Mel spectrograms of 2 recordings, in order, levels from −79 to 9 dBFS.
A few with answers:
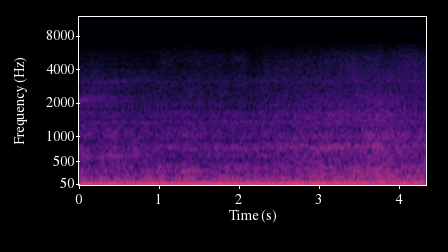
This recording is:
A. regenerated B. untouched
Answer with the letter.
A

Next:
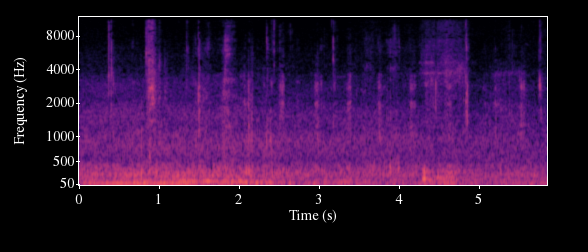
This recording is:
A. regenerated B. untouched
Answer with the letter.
B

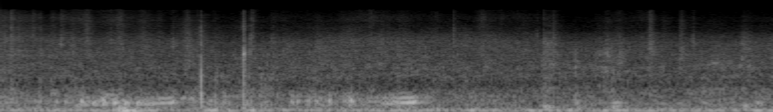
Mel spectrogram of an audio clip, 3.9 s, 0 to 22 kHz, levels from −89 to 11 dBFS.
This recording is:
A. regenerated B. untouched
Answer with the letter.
A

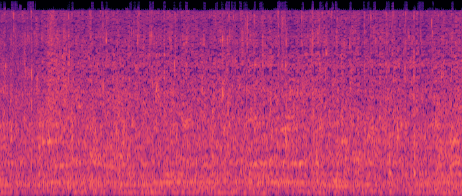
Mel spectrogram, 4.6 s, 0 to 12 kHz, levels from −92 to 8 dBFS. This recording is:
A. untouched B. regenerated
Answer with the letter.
A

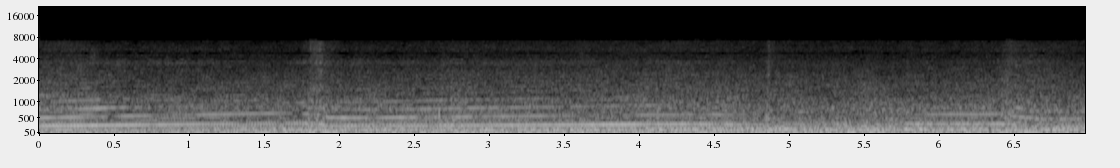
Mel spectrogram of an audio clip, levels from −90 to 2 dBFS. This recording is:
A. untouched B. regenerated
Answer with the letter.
B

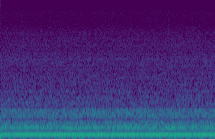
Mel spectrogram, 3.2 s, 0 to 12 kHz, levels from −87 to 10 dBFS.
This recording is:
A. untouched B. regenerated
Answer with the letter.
B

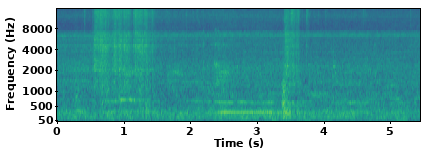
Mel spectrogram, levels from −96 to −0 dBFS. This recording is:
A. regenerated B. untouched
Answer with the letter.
B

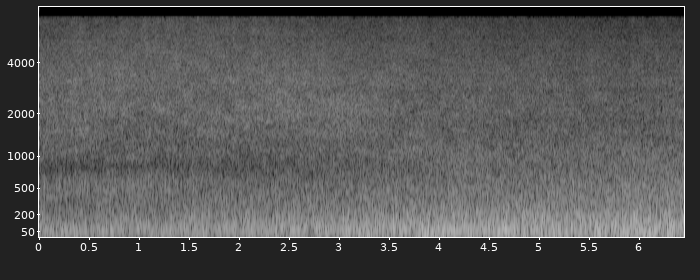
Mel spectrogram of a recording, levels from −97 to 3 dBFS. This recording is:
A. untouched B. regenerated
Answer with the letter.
B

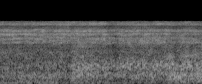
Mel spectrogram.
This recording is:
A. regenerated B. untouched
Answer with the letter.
A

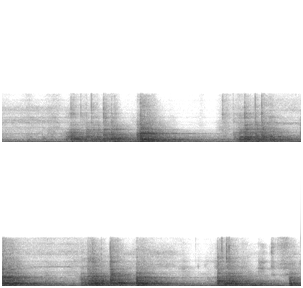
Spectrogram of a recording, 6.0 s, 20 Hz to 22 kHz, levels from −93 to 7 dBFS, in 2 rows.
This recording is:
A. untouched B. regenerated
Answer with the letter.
B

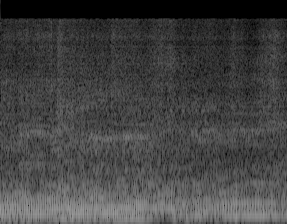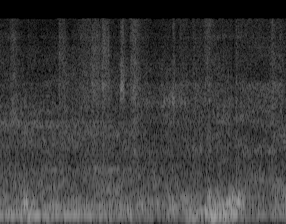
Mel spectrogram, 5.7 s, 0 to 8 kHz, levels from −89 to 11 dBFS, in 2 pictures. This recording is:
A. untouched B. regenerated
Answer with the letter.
B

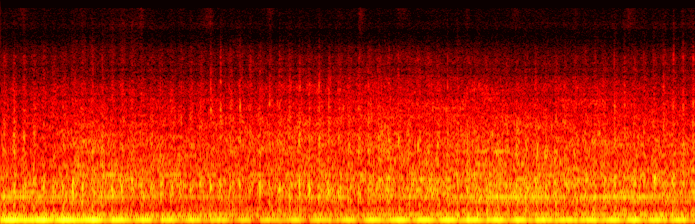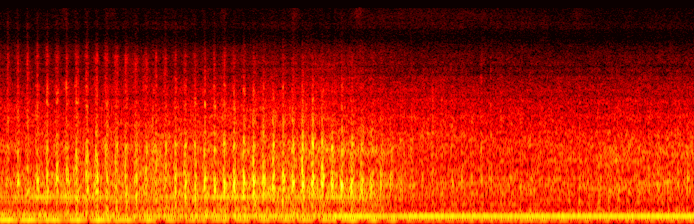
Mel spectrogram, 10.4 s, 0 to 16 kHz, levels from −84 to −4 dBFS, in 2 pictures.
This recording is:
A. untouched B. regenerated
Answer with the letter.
B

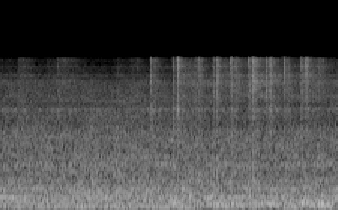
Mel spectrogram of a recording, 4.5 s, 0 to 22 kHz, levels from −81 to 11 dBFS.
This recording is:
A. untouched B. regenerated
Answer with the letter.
B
